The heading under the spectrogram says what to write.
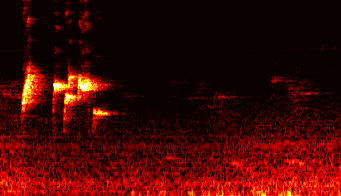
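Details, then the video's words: One short, loud song phrase from a red-whiskered bulbul in the local 'met kuay jee hok' pattern: an upslurred whistle, then two or three quick bright notes stepping downward, followed by near silence with faint low background hum. "เม็ดก๋วยจี้หก #เสียงนกกรงหัวจุก"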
